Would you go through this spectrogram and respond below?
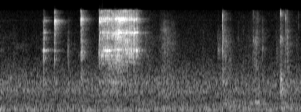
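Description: A ratchet wrench is turned in a few quick clicks, followed by a longer, louder grinding burst and then scattered faint clicks against low background noise.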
